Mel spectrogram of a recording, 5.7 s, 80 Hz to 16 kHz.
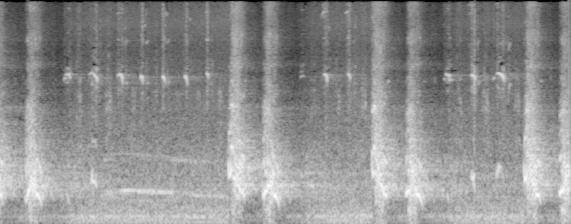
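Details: Boxer awaiting adoption, recorded 4 June 2015, giving loud, harsh barks in irregular bursts of one to two, about six in all, over a faint background of high, thin squeaks.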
